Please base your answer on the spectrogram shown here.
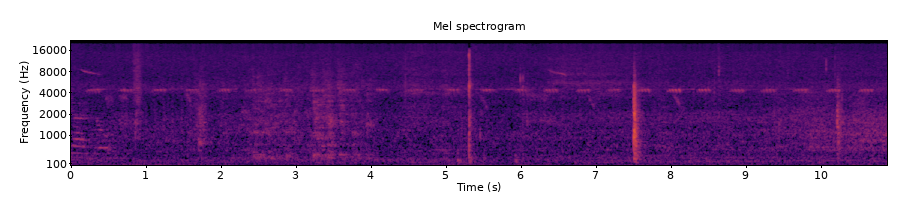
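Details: Loud cicada on a scorching day in Coos Bay, Oregon, heard from inside an apartment where the sound echoes. Short high chirps repeat steadily about twice a second, with scattered clicks and knocks in the room.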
